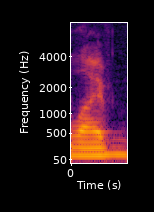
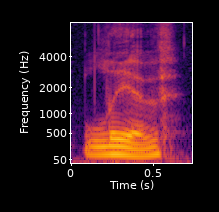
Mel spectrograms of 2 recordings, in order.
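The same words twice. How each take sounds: First: The vowel is long, rhyming with 'five'. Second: The vowel is short, rhyming with 'give'. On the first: The speaker calls it wrong. "Not Live" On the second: The speaker calls it right. "Organic living soda. So yeah, Live"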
